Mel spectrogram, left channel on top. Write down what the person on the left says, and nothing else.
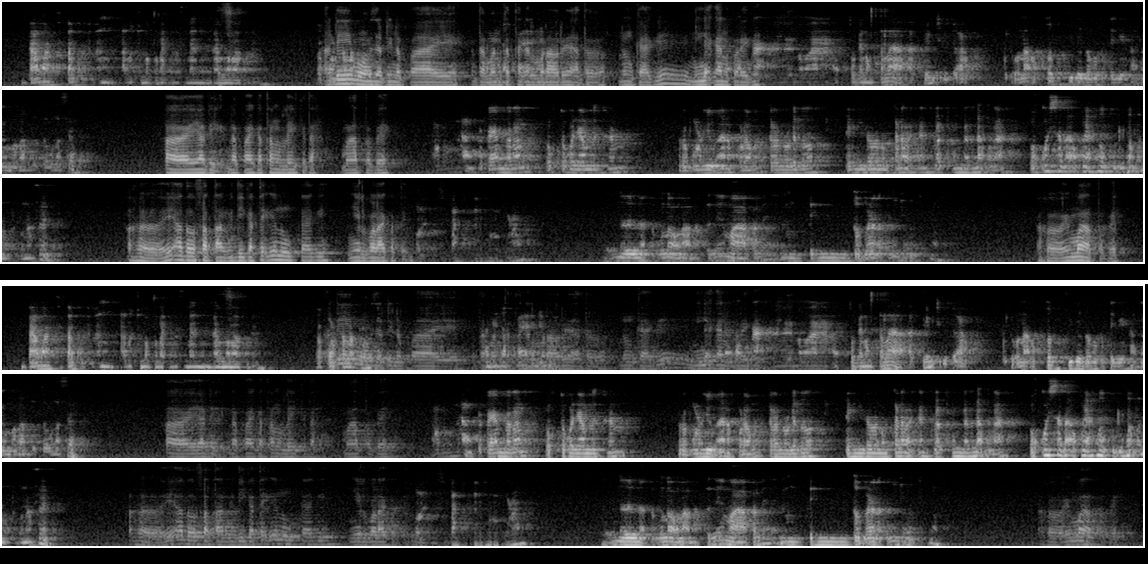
ᱟᱪᱪᱷᱟ
ᱟᱹᱰᱤ
ᱢᱚᱸᱡᱽ ᱟᱹᱰᱤ ᱱᱟᱯᱟᱭ ᱫᱟᱢᱟᱱ
ᱠᱟᱛᱷᱟ ᱜᱟᱞᱢᱟᱨᱟᱣ
ᱨᱮ ᱟᱫᱚ ᱱᱚᱝᱠᱟᱜ ᱜᱮ ᱱᱤᱱᱟᱹᱜ ᱜᱟᱱ ᱠᱚᱨᱮ
ᱜᱮ
ᱦᱚᱭ ᱟᱹᱰᱤ ᱱᱟᱯᱟᱭ ᱠᱟᱛᱷᱟᱢ ᱞᱟᱹᱭ ᱠᱮᱫᱟ ᱢᱟ ᱛᱚᱵᱮ
ᱦᱳᱭ ᱟᱫᱚ ᱥᱟᱛᱟᱢ ᱤᱫᱤ ᱠᱟᱛᱮ ᱜᱮ ᱱᱚᱝᱠᱟ ᱜᱮ ᱧᱮᱞ ᱵᱟᱲᱟ ᱠᱟᱛᱮ
ᱦᱳᱭ ᱢᱟ ᱛᱚᱵᱮ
